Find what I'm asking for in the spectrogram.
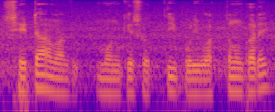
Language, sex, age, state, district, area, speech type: Bengali, male, 18-30, West Bengal, Kolkata, urban, spontaneous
